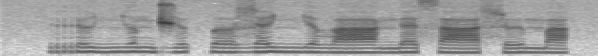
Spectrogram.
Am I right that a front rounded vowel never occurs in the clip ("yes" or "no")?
no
